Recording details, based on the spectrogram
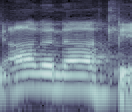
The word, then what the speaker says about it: Anunnaki: The Anunnaki.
